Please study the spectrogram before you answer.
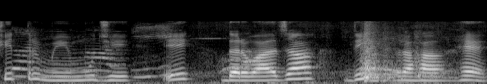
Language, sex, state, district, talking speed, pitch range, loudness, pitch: Hindi, female, Madhya Pradesh, Katni, 100 wpm, 185-250 Hz, -17 LUFS, 195 Hz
